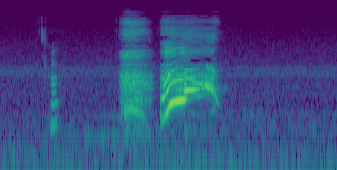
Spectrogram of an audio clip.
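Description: A woman's sharp gasp followed at once by a short vocal cry with a wavering pitch, a startled reaction; the cry is the louder of the two.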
